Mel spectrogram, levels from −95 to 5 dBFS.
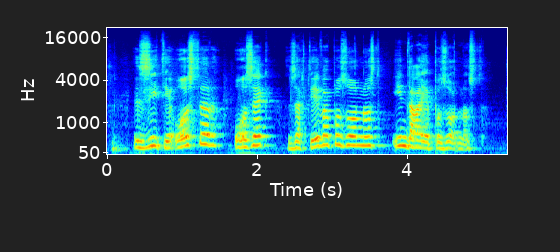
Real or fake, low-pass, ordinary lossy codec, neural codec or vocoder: real; 19.8 kHz; Opus, 64 kbps; none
